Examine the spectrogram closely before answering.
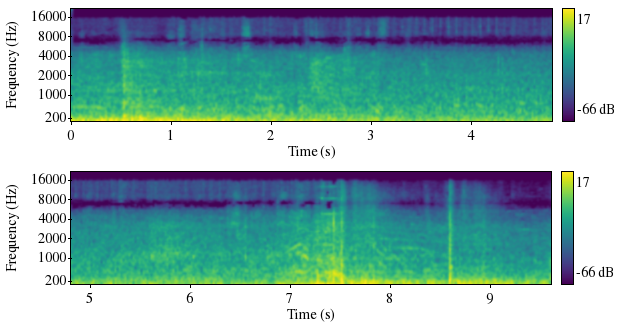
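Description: Fireworks bang loudly in the distance.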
